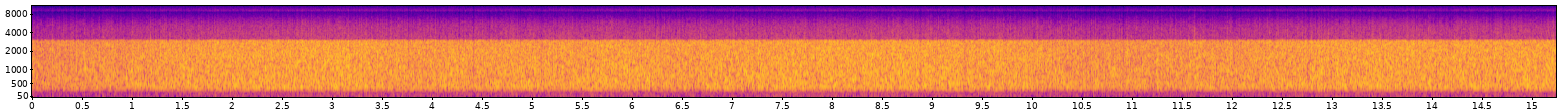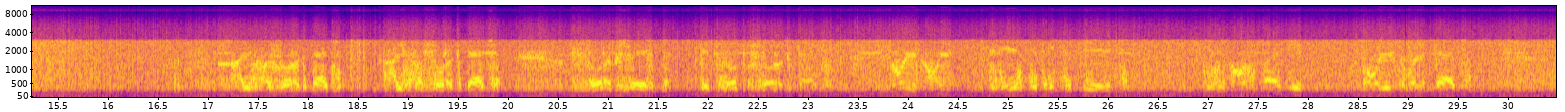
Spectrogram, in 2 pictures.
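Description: Shortwave radio static: a steady, band-limited hiss on the voice channel of the Russian military station 'The Squeaky Wheel' (Alfa-45) on 3828 kHz. About halfway in, a voice comes through the static reading a message, a callsign and groups of numbers.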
